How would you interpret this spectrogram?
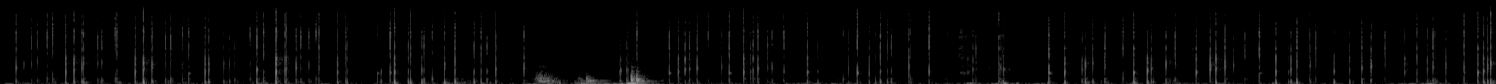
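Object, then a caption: Small round metal tin. Long nails scratch and tap the surface of a small round gold metal tin held upright in both hands. The result is a quiet, steady stream of rapid, crisp clicks and scratchy strokes with only a very brief ring, and a softer, lower rustling passage around the middle.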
